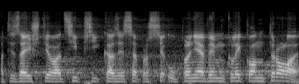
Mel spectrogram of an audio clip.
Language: Czech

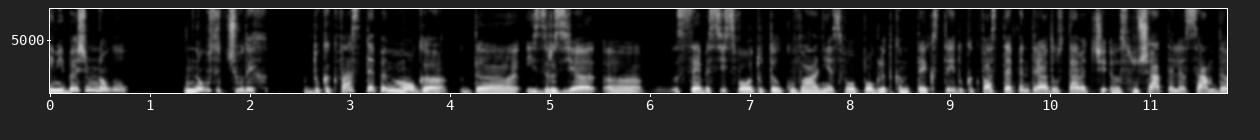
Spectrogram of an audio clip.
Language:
Bulgarian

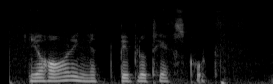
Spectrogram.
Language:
Swedish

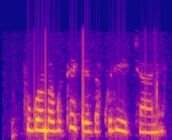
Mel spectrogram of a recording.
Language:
Kinyarwanda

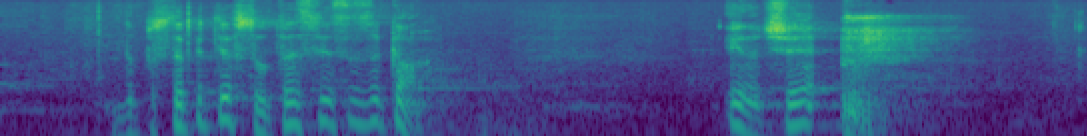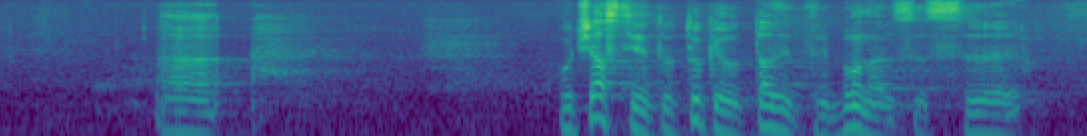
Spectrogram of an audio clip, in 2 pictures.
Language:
Bulgarian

